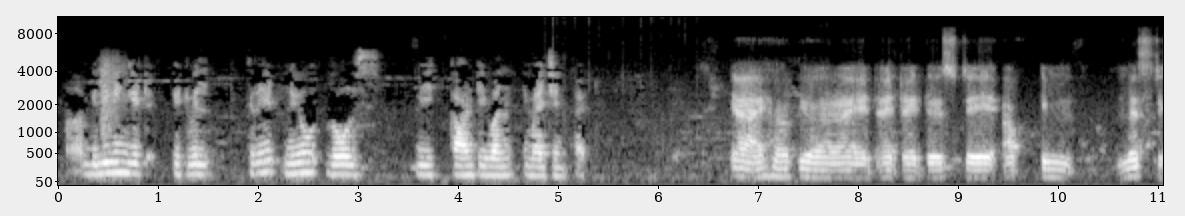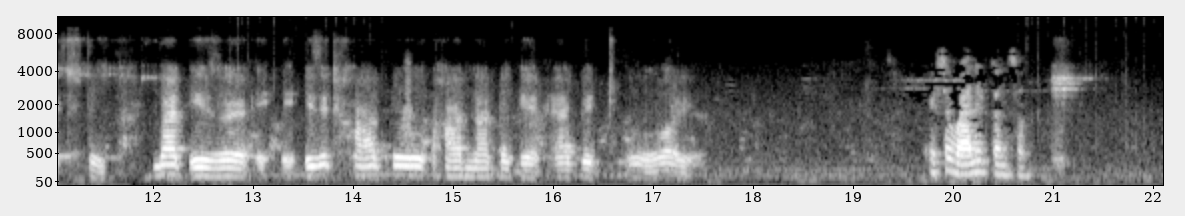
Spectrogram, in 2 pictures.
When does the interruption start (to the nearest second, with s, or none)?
none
